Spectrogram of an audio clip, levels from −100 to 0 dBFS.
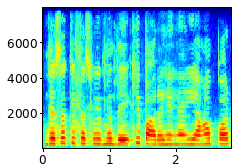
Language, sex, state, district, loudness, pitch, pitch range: Hindi, female, Haryana, Rohtak, -14 LUFS, 280 Hz, 265-290 Hz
